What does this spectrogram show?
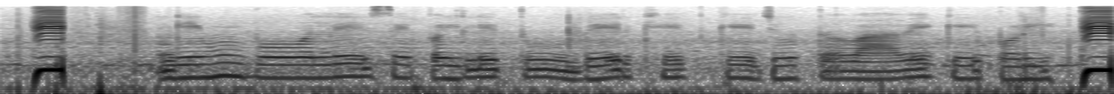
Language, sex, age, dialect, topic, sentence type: Bhojpuri, female, 25-30, Western, agriculture, statement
